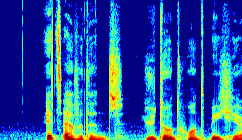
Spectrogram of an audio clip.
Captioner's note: coldly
